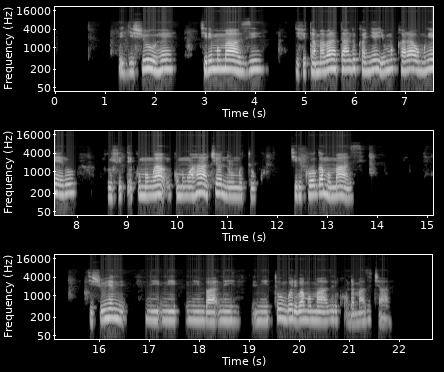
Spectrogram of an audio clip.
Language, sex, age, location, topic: Kinyarwanda, female, 50+, Musanze, agriculture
